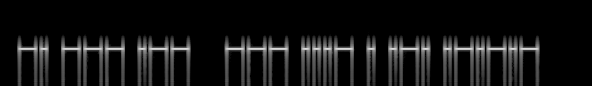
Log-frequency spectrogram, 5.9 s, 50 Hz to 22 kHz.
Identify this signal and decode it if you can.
Morse code, heard as a keyed tone, about 22 wpm, 700 Hz. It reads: NOW OVER.
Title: Sentences from Top 1100 Words 22wpm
